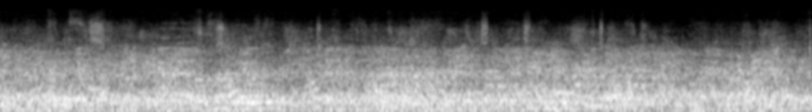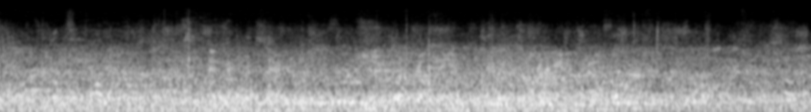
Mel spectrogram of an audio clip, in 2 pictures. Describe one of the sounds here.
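Many men and women chatter and murmur in a large echoing hall.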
